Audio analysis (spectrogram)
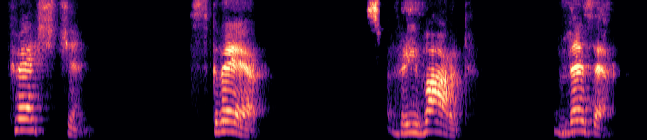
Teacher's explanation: there is no w phoneme in Russian accents most of the time. Most you substitute a V.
